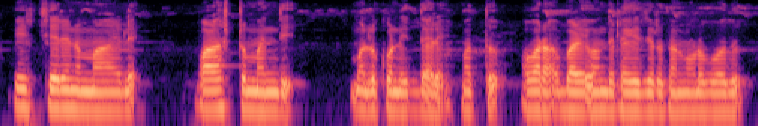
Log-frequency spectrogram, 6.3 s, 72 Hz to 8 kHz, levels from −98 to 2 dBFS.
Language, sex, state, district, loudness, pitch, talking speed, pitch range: Kannada, male, Karnataka, Koppal, -20 LUFS, 130 Hz, 135 wpm, 130-135 Hz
